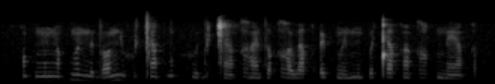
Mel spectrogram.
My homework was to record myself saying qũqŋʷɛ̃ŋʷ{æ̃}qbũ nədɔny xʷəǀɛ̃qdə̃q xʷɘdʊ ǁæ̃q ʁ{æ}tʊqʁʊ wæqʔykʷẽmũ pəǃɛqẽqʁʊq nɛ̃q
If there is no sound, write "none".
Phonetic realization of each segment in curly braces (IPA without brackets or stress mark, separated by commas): ə̃, æ̃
